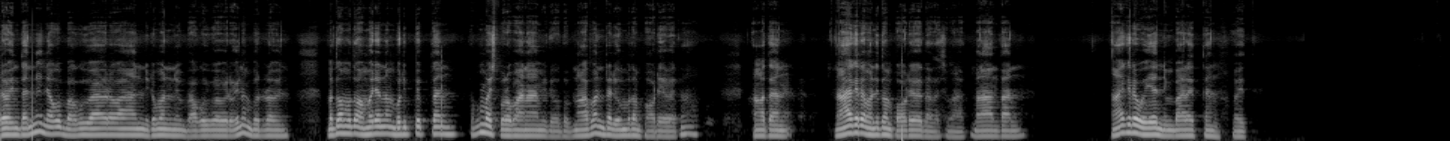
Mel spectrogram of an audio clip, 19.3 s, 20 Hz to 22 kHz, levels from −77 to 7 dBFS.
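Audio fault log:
0.42–0.44 s, 5.89–5.91 s, 12.01–12.03 s: loud pop, a single sharp click each time, after "oin tan", between "marienum barit pep" and "apaum ais", and after "nangakera wani tam", peaking about 15 dB, then about 20 dB twice, above the speech, which continues underneath. A brief voltage step, likely from a plug, switch or static discharge, is shaped by the following circuitry into a roughly 22 ms burst. On the waveform each is a tall narrow spike; on a spectrogram, a thin full-height vertical stripe.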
